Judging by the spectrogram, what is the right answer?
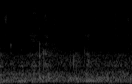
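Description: Chalk or pen scratches in short, faint strokes on a board during a Class 10 maths lesson on quadratic equations, a light scratchy rhythm over quiet room noise.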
